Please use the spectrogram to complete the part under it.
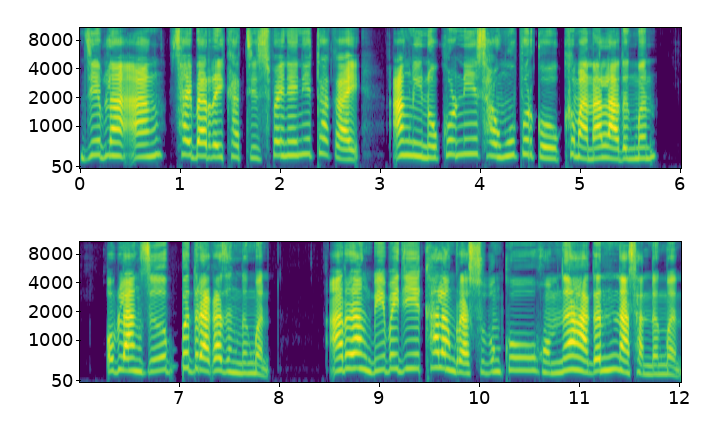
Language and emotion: Bodo, angry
